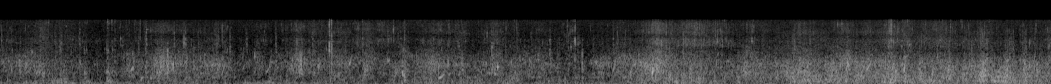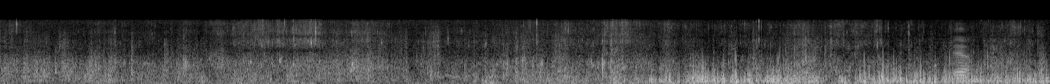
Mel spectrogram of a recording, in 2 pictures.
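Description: Wind gusts and rumbles outdoors, growing stronger.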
